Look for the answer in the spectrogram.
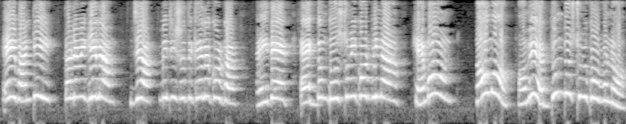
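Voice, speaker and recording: Woman playing a hurried neighbor mother. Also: very high-pitched, fairly bright tone, voice pushed up. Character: busy young neighbor mother.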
